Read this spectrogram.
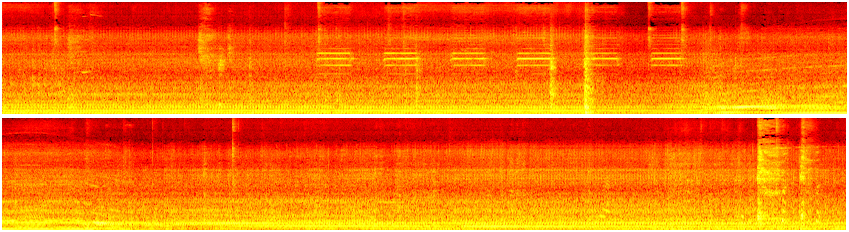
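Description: A bus engine drones steadily from inside the bus.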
